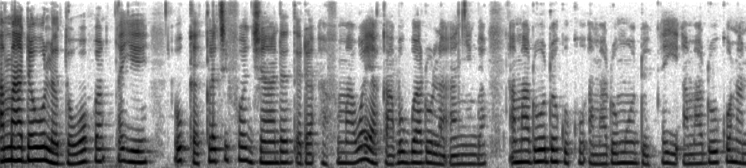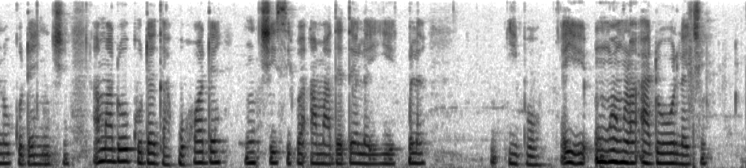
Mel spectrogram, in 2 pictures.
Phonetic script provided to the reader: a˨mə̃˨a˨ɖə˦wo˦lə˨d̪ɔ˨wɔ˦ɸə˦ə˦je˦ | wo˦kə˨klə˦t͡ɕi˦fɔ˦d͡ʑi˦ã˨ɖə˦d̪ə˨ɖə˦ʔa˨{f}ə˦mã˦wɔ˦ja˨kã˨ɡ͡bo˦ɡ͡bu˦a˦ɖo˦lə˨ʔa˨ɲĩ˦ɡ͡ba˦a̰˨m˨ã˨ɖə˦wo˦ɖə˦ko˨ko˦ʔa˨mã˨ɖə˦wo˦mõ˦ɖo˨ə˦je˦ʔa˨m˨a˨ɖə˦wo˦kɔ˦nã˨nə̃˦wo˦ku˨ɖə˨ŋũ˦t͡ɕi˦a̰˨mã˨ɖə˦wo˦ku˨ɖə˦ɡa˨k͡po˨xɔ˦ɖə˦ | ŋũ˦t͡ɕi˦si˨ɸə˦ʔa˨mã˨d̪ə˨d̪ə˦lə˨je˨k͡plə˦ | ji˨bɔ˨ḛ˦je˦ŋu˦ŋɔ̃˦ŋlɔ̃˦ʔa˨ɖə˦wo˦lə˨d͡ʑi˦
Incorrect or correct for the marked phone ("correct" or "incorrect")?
correct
